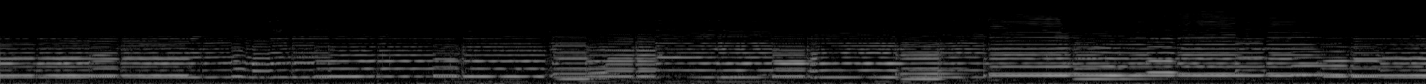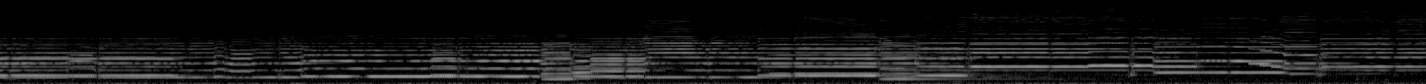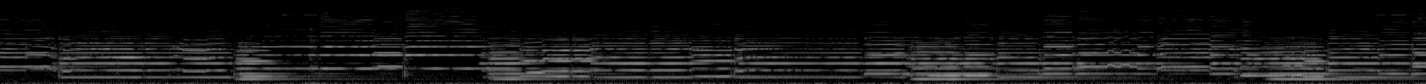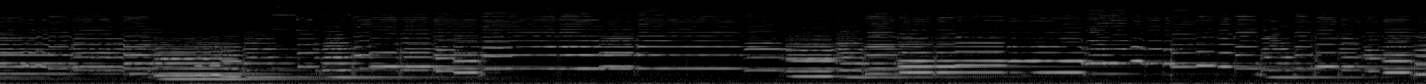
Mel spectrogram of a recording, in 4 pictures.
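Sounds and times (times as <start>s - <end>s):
fiddle bowed slow tune: 0.0s - 57.0s.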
